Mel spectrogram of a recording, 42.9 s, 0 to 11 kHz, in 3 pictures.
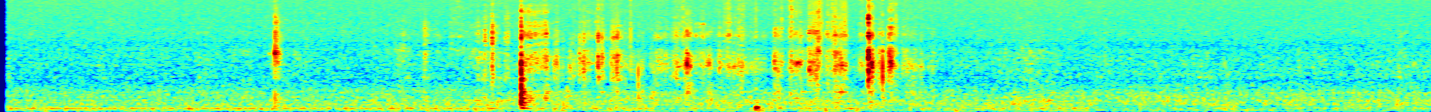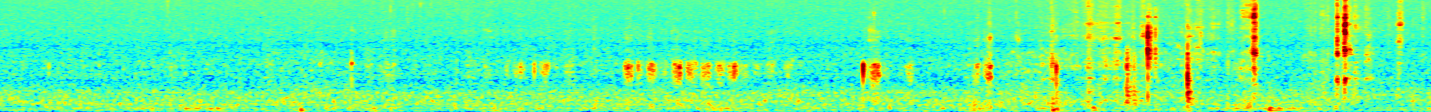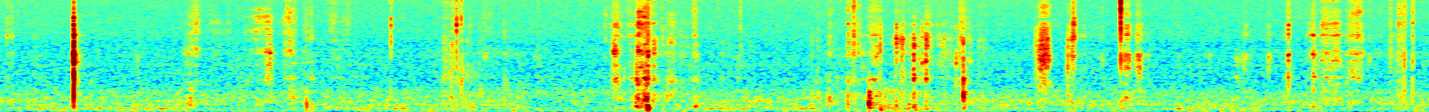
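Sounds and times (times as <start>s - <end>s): small taps clicks and scrapes: 4.2s - 9.3s, 24.0s - 29.5s, 36.7s - 38.4s, 39.0s - 40.1s, 41.0s - 42.9s.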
